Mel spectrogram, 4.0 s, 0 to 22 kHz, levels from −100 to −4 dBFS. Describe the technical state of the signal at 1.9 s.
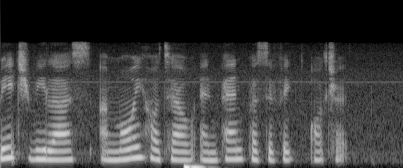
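At 1.9 s you're right in the middle of a phantom power thump, which runs from about 1.84 to 2.05 s. Someone has switched the supply on a live input, and that sudden DC step pushes through the coupling capacitors as a deep thump. It peaks at about -12 dBFS, and its main energy dies away in around 49 ms before the tail settles.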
